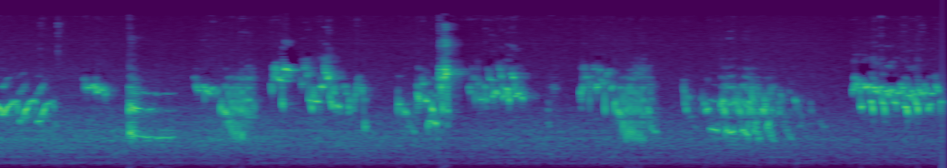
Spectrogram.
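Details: Male budgerigar singing a song used to teach birds to sing: a busy, chattering warble of scratchy chirps, squeaks and short trills, running in uneven bursts.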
